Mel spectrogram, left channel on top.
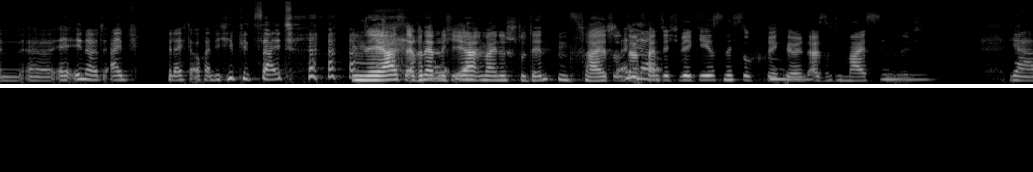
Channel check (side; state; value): right; silent; digital silence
